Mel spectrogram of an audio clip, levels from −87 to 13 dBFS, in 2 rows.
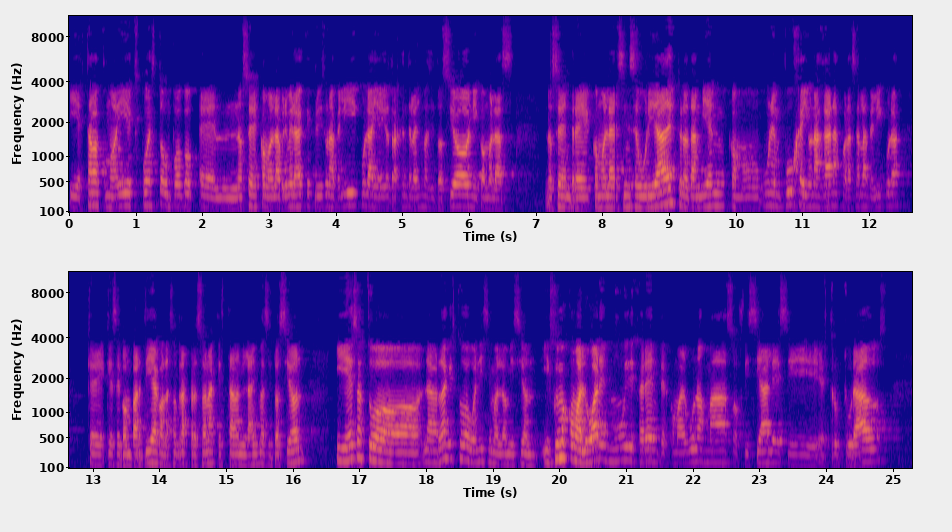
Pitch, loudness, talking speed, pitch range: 150 Hz, -29 LUFS, 205 wpm, 140-165 Hz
